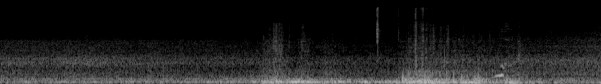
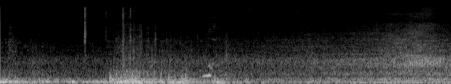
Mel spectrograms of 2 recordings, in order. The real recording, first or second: first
